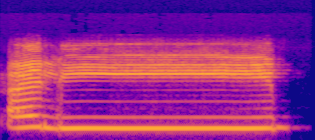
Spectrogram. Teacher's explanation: میم کو ہم ساکن کر دیں گے وقف کرتے ہوئے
